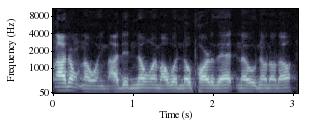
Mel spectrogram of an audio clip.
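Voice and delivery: low, soft, trailing denials; acted, hushed backing away; muttered denial. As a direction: disown it under your breath. Peter hurriedly denies knowing him.

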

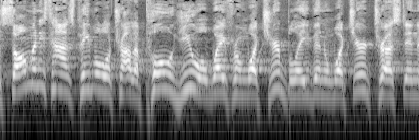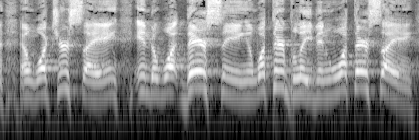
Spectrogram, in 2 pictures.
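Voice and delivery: ordinary talk, nothing marked

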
